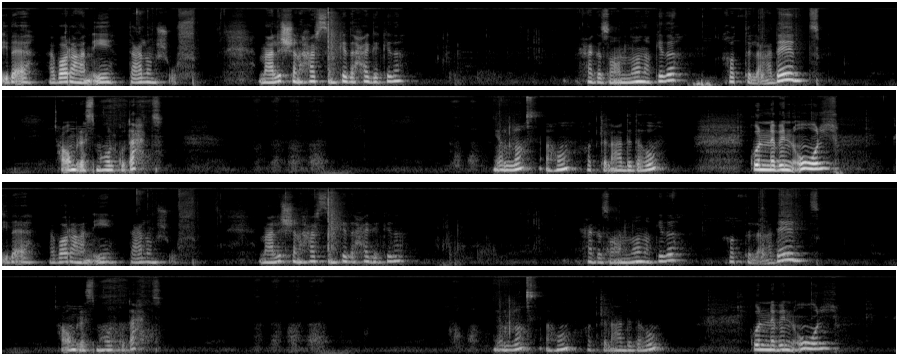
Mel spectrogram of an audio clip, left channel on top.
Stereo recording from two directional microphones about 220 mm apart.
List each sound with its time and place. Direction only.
0.0 s speech: 35° left (ahead or behind)
5.8 s speech: 40° left (ahead or behind)
9.5 s speech: 35° left (ahead or behind)
14.3 s speech: 30° left (ahead or behind)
